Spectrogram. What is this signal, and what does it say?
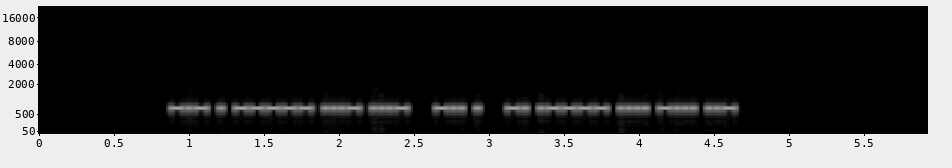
Morse code, heard as a keyed tone, about 46 wpm, 700 Hz. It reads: KE0VV DE N1HBU
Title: USA Callsign DE Callsign - 5 Characters - 45wpm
